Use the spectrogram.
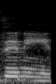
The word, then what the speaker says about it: Zinni: name meaning Sun then I have zinni's z-i-n-n-i zinny this is such a fun peppy said name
